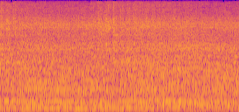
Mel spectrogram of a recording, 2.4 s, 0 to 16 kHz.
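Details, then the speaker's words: Ford E250 with 4.2 V6 petrol, starts fine but runs rough, misfiring under acceleration: uneven, stumbling beat from one injector not delivering fuel. "it starts and runs it does run a little rough it's never been a complaint of it don't start but as we accelerate it"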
